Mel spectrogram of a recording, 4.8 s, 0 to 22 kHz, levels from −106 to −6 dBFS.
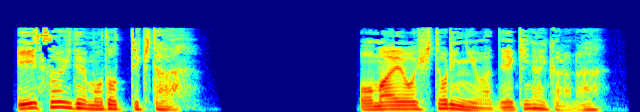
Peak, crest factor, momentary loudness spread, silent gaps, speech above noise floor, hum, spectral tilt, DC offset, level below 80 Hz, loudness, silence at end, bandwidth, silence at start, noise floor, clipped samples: -6 dBFS; 16 dB; 13 LU; 1.67-2.68 s; over 71 dB; none; -5.5 dB/octave; under 0.1%; -48 dBFS; -20 LUFS; 0.3 s; 8.2 kHz; 0.15 s; under -90 dBFS; under 0.1%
